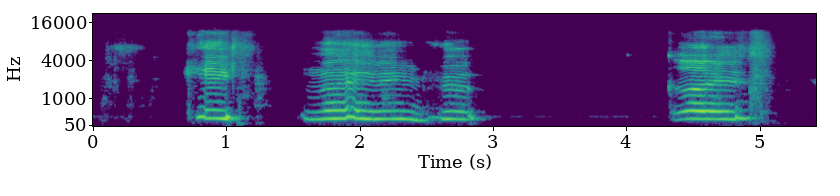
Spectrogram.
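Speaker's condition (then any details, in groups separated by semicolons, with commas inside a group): Cerebral palsy; since childhood, uses wheelchair, affects mobility; speech affected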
